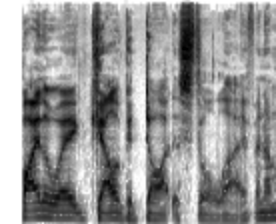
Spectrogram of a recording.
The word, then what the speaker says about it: Gal Gadot: Yeah, Gal Gadot. That's not how you're supposed to pronounce it, but That's definitely how you're supposed to pronounce it.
